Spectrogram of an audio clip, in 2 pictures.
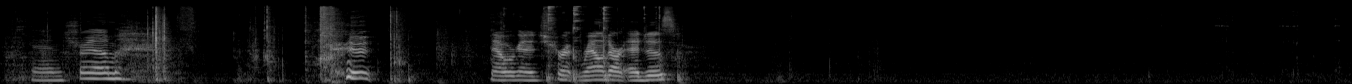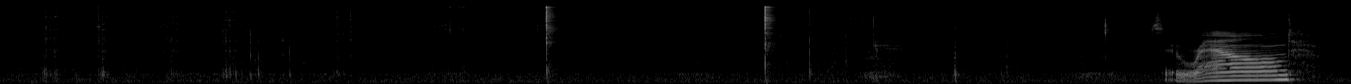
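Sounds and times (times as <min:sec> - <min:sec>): scissors snipping fabric: 0:11.4 - 0:17.1.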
